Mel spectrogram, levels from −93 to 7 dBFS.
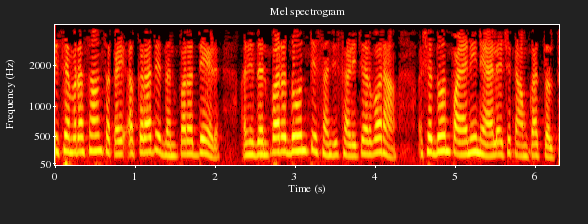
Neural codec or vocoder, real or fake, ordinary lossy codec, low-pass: none; real; none; 3.6 kHz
